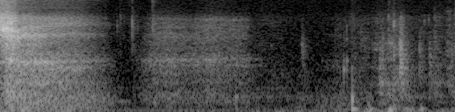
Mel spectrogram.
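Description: A person's short, breathy exhale close to the microphone, fading within half a second. It is followed by quiet room tone with a few faint clicks near the end.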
